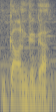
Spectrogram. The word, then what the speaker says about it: Gongaga: It turns out we've been pronouncing it wrong this whole time. It's pronounced Gongaga.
